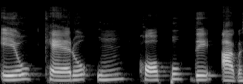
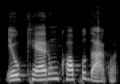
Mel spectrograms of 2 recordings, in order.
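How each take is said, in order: First: 'De' and 'água' are said as separate words. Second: 'De' and 'água' merge into one word. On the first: Nobody says it this way in everyday speech. The speaker calls it wrong. "A gente não fala" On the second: This is how people really say it. The speaker calls it right. "É isso que a gente fala"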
